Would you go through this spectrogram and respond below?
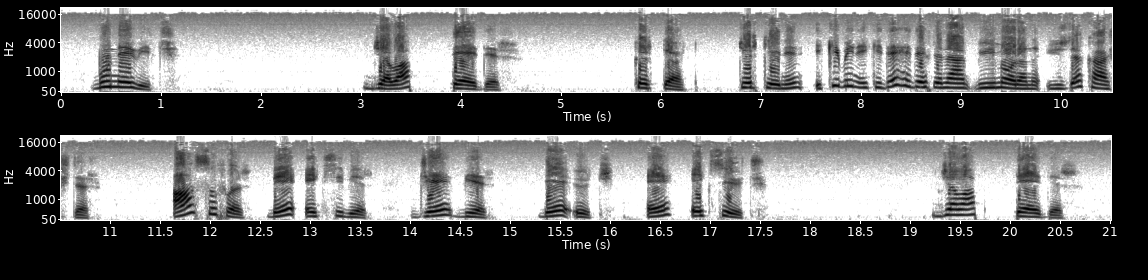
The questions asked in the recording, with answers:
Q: Türkiye'nin 2002'de hedeflenen büyüme oranı yüzde kaçtır?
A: Cevap D'dir.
